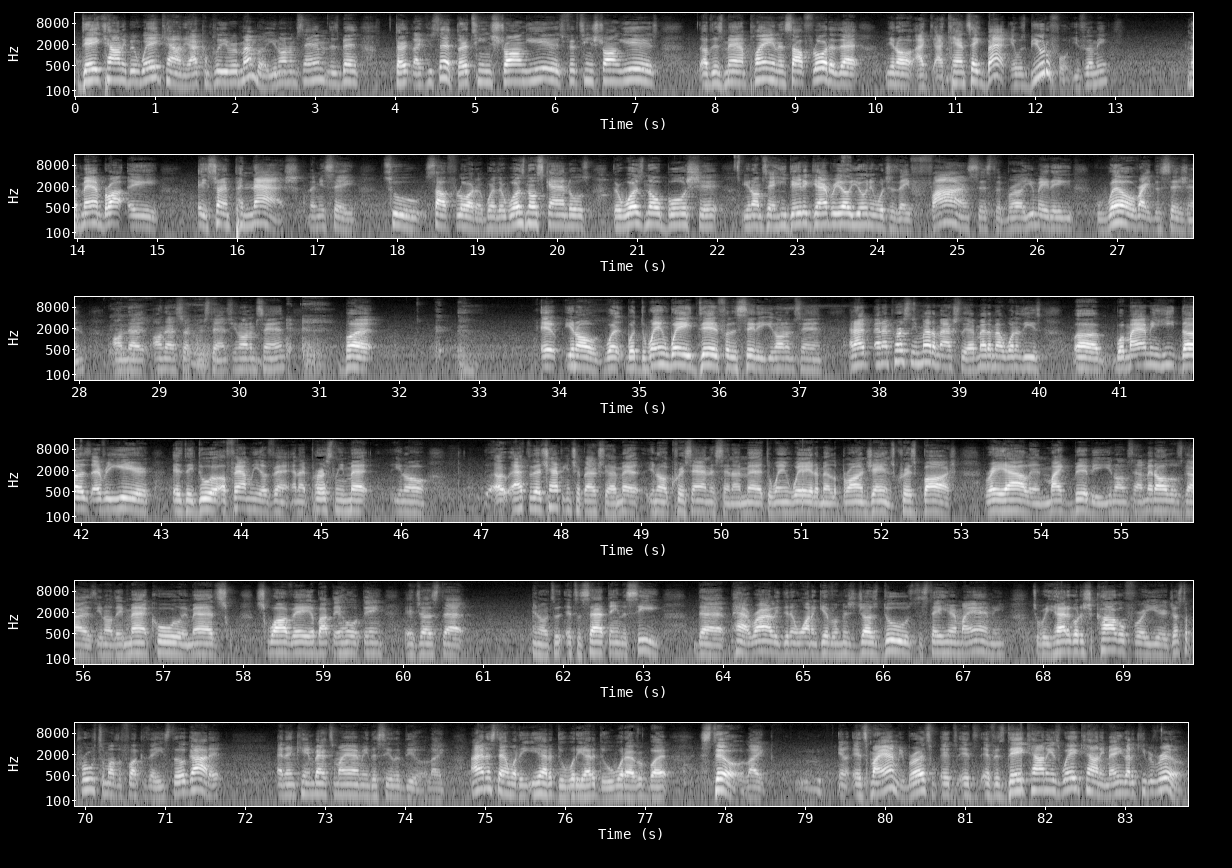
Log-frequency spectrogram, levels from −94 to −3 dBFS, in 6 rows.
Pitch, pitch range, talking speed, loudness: 150 Hz, 140-175 Hz, 215 wpm, -17 LUFS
